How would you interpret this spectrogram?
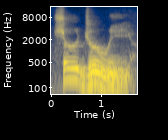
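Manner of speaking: Surgery drawn out very slowly; Surgery spoken extremely slowly. Shown as a demonstration. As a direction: spell out Surgery by sound for learners. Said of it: "Have you had any surgeries?".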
